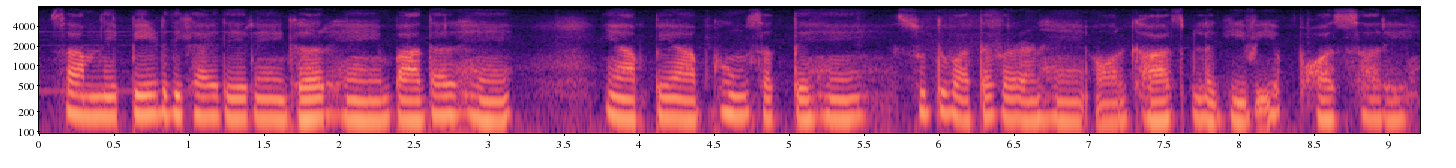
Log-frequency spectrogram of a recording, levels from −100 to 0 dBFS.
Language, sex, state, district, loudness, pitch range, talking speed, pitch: Hindi, female, Uttar Pradesh, Jyotiba Phule Nagar, -27 LUFS, 150-170 Hz, 175 wpm, 160 Hz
